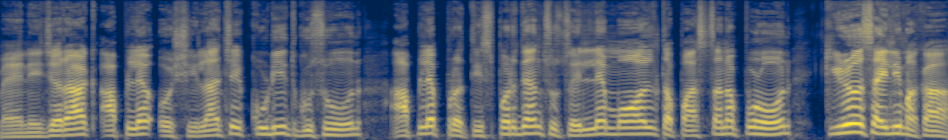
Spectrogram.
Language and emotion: Goan Konkani, angry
